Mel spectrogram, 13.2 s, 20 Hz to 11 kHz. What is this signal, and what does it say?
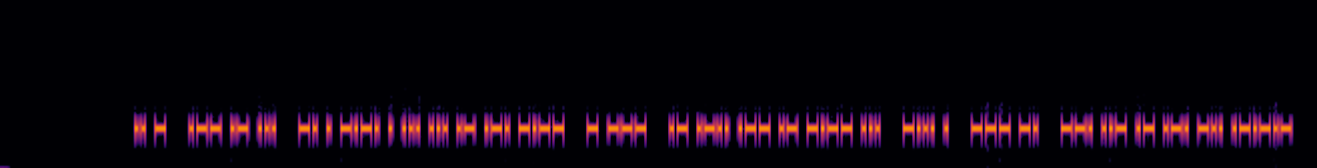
Morse code, heard as a keyed tone, about 36 wpm, 700 Hz. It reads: IT WAS NECESSARY TO ALWAYS BE ON GUARD.
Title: Sentences from Top 1000 Words - Review Part 4 - 35wpm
